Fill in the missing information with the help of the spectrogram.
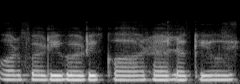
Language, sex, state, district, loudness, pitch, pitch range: Hindi, female, Madhya Pradesh, Bhopal, -13 LUFS, 210 Hz, 205-210 Hz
